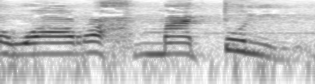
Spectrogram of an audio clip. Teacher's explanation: masukkan bunyi tanwin ke dalam lam tanpa dengung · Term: idgham bilagunnah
